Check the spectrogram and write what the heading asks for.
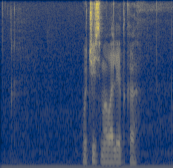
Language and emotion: Russian, neutral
